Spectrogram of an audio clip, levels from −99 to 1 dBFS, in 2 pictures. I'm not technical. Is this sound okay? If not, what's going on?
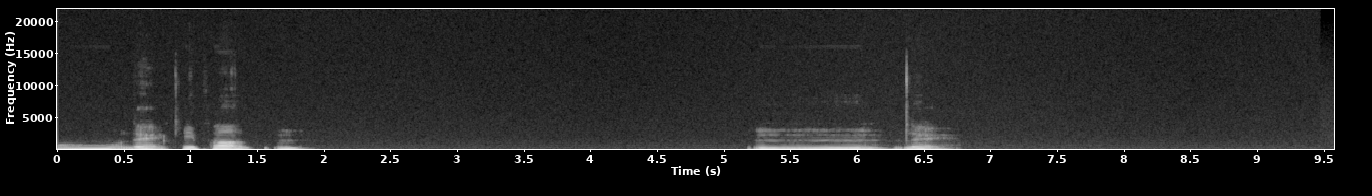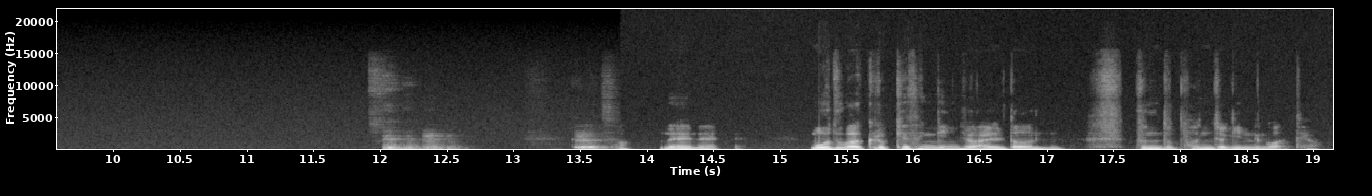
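No. From about 9.47 to 13.80 seconds the speech suddenly sounds hollow and roomy, as if the speaker stepped across the room. It gets noticeably quieter and thinner, with less bass and more background noise, then snaps back to normal just as abruptly. This is a switch to a distant microphone: the close microphone's signal likely dropped out for those seconds, so what you hear comes from a mic much farther away, picking up the room along with the speaker.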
